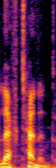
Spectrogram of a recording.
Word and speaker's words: lieutenant: they got that right they pronounced it left tenant earlier when the dialogue was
